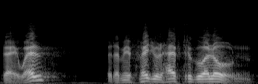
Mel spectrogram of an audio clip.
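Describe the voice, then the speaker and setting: Suave, menacing, low-voiced husband. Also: male voice, big pitch swings, quick pace, lo-fi sound. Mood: smoothly courteous. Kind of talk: old-time radio drama acting. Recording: vintage radio recording, orchestral music.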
